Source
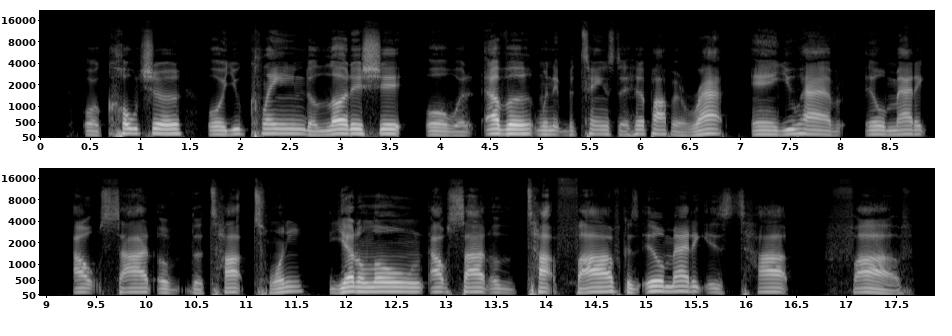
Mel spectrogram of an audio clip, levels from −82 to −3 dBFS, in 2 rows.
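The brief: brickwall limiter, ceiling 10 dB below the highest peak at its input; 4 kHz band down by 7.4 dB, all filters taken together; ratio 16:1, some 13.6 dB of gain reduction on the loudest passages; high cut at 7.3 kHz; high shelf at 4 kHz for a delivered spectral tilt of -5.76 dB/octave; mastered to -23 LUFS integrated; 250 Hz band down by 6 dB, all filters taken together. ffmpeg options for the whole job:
-af "lowpass=7300,equalizer=f=250:t=o:g=-7.5,highshelf=f=4000:g=-8,equalizer=f=4000:t=o:g=-5,acompressor=threshold=0.0224:ratio=16,volume=10.6,alimiter=limit=0.237:level=0:latency=1"

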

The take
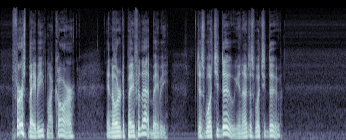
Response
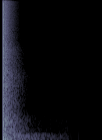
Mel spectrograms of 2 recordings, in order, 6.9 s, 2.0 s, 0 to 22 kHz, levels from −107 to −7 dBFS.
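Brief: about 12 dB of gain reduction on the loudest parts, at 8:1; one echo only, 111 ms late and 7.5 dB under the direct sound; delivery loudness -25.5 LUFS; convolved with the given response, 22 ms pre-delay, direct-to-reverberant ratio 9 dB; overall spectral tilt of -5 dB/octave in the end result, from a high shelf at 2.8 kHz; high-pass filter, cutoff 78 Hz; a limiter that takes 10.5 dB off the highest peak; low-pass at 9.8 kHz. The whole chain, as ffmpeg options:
-filter_complex "[0:a]highpass=78,lowpass=9800,highshelf=f=2800:g=4.5,acompressor=threshold=0.0501:ratio=8,alimiter=limit=0.075:level=0:latency=1,aecho=1:1:111:0.422,asplit=2[s0][s1];[1:a]atrim=start_sample=2205,adelay=22[s2];[s1][s2]afir=irnorm=-1:irlink=0,volume=0.376[s3];[s0][s3]amix=inputs=2:normalize=0,volume=2.66"

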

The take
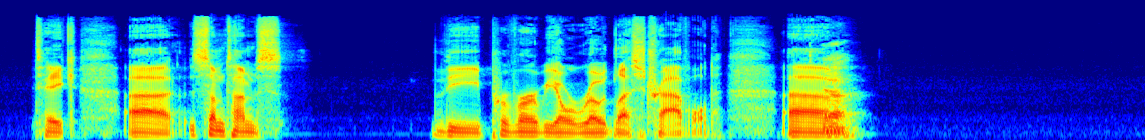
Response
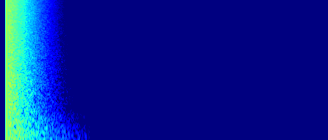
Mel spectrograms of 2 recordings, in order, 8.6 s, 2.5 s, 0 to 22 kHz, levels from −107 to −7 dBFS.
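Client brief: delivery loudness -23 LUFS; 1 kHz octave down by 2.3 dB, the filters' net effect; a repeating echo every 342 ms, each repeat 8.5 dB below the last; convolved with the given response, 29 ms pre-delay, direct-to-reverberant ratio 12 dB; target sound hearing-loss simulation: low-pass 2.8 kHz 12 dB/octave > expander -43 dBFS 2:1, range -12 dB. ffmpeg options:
-filter_complex "[0:a]equalizer=f=1000:t=o:g=-3.5,aecho=1:1:342|684|1026|1368:0.376|0.143|0.0543|0.0206,asplit=2[s0][s1];[1:a]atrim=start_sample=2205,adelay=29[s2];[s1][s2]afir=irnorm=-1:irlink=0,volume=0.2[s3];[s0][s3]amix=inputs=2:normalize=0,lowpass=2800,agate=range=0.251:threshold=0.00708:ratio=2,volume=1.41"

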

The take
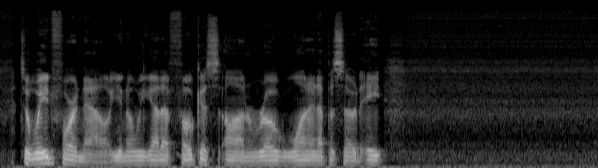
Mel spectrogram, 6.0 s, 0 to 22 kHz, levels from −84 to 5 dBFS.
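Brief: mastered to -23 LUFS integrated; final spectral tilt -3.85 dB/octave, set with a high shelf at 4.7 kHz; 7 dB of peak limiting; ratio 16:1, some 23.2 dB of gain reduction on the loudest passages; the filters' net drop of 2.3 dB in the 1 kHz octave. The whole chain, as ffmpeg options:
-af "equalizer=f=1000:t=o:g=-3.5,highshelf=f=4700:g=9,acompressor=threshold=0.01:ratio=16,volume=17.8,alimiter=limit=0.251:level=0:latency=1"

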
